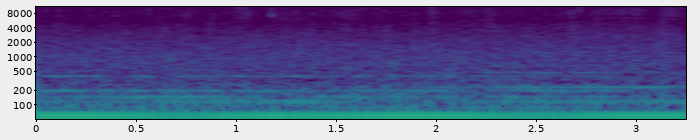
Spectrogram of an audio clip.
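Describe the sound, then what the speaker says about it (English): Steady rain falls on wet sand and twisted oak branches on a coastal island, a dense, even patter of drops with no breaks, close and continuous throughout. "Steady drops falling on Croatoan Island, tapping against wet sand and twisted oak branches"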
